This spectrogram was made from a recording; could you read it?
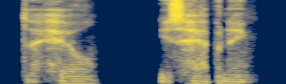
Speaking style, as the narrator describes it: Rollins asked me, intently under his breath once we were out of earshot

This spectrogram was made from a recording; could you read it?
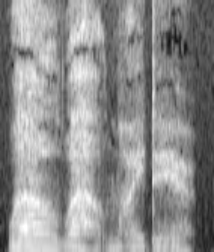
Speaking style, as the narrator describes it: said her father with a quiet laugh

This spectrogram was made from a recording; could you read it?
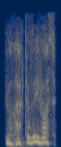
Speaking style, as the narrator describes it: Mistyfoot gasped

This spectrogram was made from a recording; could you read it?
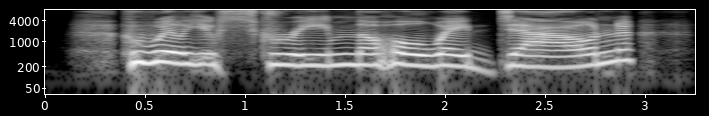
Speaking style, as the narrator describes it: Jack mocks, still shouting, but his voice is closer

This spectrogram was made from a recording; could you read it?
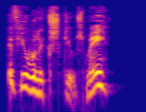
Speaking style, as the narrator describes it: he said sharply

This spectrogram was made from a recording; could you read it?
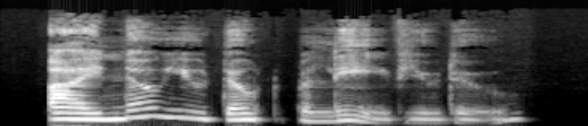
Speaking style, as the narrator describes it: Arthur said quietly

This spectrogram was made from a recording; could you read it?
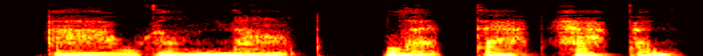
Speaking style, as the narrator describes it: I whispered, for his ears only

